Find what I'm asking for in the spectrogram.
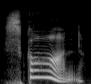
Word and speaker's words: scone: I have heard it pronounced scone, like rhymes with Ron.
